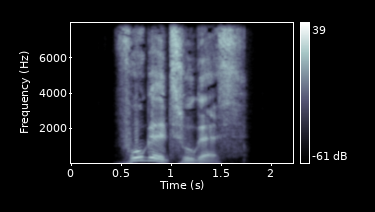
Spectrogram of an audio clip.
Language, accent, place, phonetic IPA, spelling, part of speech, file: German, Germany, Berlin, [ˈfoːɡl̩ˌt͡suːɡəs], Vogelzuges, noun, De-Vogelzuges.ogg
- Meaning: genitive singular of Vogelzug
